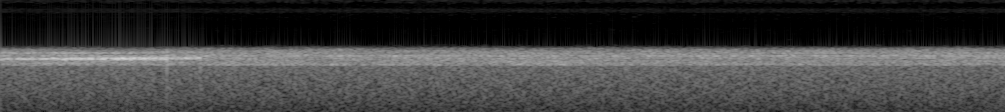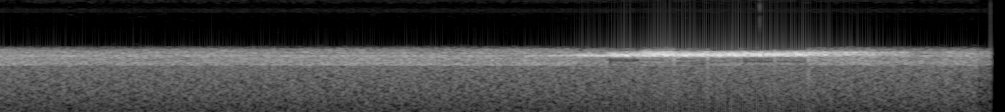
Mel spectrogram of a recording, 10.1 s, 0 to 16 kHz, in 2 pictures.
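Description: Voyager 1's plasma wave instrument recording of dense interstellar plasma vibrating, its antenna signal simply amplified and played as sound. It is a steady hiss with a high tone in the first second, then a louder, higher tone from about eight seconds in that lasts about a second and a half. The tone's pitch marks the plasma density: the higher tone means denser plasma.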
